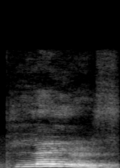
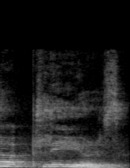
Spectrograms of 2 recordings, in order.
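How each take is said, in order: First: "players" with an AY glide, PLAY-erz; "players" with AY before the schwa; correct players. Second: "players" said wrongly as PLEE-erz; "players" mispronounced with an EE vowel. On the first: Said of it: "players ليس players". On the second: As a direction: swap the AY of "players" for EE. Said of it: "ليس players". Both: Shown as a demonstration.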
